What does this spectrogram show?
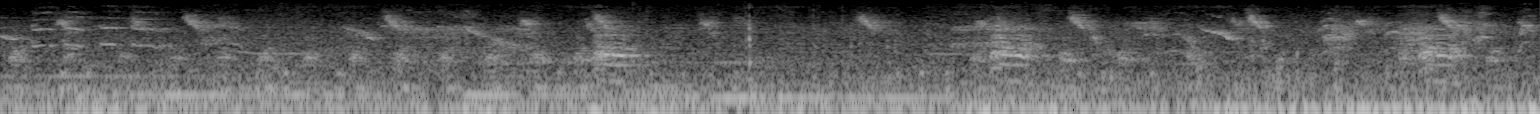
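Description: Birds chirping in the background: many short, high chirps that each fall in pitch, several a second, over a low steady hum.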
